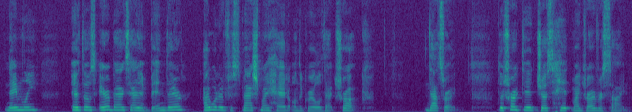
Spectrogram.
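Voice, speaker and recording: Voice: medium pitch, measured pace. A young adult host telling a personal story in a chatty, self-deprecating way, voice still a little off from a cold. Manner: chatty and self-deprecating, with lively emphatic bursts. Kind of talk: storytime narration.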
